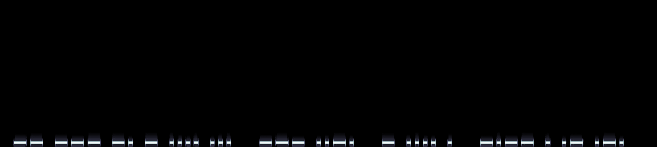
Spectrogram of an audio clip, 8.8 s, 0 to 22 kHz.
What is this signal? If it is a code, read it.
Morse code, heard as a keyed tone, about 22 wpm, 700 Hz. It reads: MONTHS OF THE YEAR
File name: practice / 22wpm / Sets of 8 Words - 22wpm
